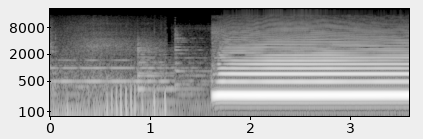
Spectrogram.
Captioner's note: horn blowing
